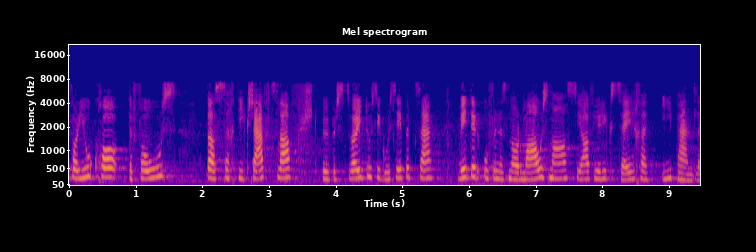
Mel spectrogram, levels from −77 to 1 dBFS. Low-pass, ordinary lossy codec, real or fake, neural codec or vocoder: 7.2 kHz; none; real; none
